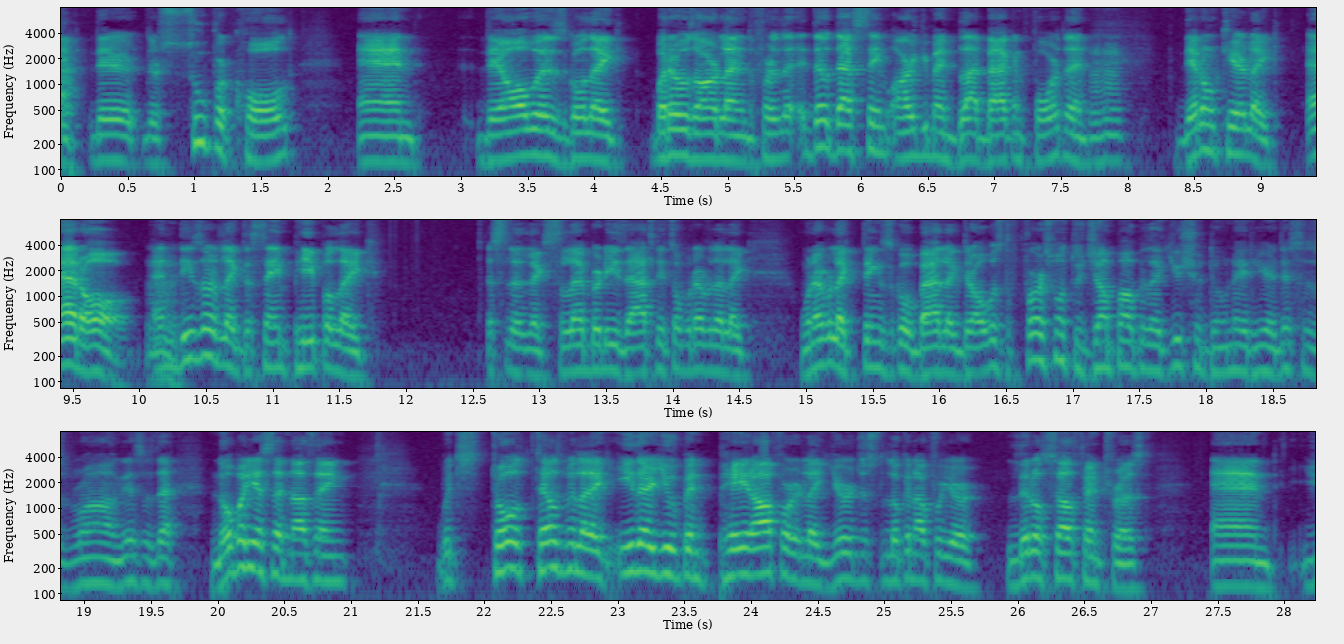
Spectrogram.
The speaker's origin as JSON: {"language": "English", "country": "Saudi Arabia", "tie": "born or raised there", "said": "Yeah, we grew up in Saudi Arabia."}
